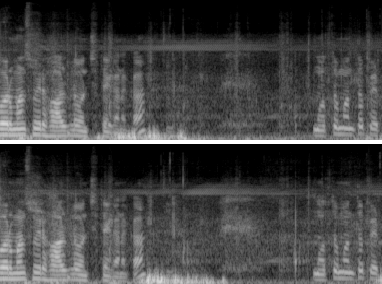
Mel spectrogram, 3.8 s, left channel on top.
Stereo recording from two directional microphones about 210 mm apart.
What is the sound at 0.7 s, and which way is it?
Speech, 65° left (ahead or behind).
